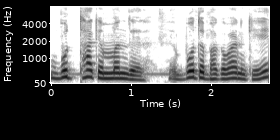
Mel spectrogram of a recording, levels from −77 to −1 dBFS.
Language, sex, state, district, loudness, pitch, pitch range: Bhojpuri, female, Uttar Pradesh, Gorakhpur, -14 LUFS, 215 Hz, 190-245 Hz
